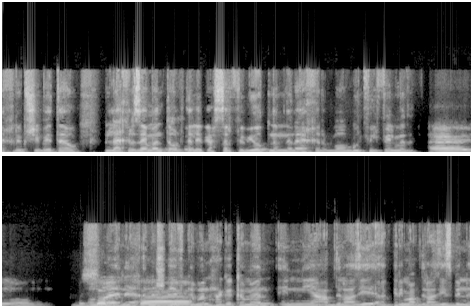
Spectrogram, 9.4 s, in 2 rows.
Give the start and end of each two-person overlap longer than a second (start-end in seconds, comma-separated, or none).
none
